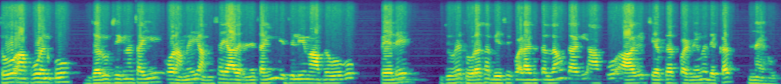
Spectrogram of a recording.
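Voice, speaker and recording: A man teaching a science lesson at a board, asking questions and answering them himself, drawing out the key words slowly. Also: mid-range voice, fairly even intonation. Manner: repeats question-and-answer drills, slows on key terms. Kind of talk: classroom chemistry lecture at a board. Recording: echoey room.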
